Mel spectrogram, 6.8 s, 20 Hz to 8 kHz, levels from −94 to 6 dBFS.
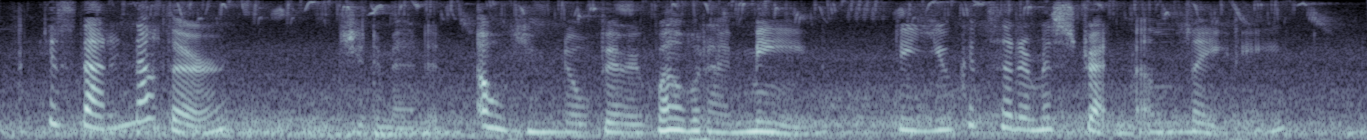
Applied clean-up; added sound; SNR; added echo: none; Bird vocalization, bird call, bird song; 7 dB; none.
